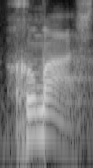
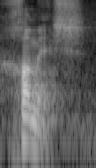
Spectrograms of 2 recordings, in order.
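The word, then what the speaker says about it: חומש: the most beautiful voice Hamas that comes from the root kamesh which means 5 these are the five books of the Torah Hamas or other otherwise pronounced hamish homra astringency in Jewish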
